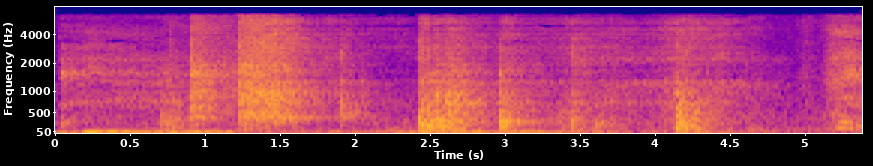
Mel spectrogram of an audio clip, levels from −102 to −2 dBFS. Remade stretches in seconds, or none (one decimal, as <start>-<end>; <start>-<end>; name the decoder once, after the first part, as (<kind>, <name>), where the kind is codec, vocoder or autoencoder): 1.4-4.6 (codec, HILCodec)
